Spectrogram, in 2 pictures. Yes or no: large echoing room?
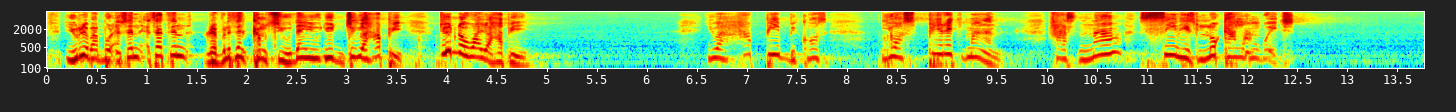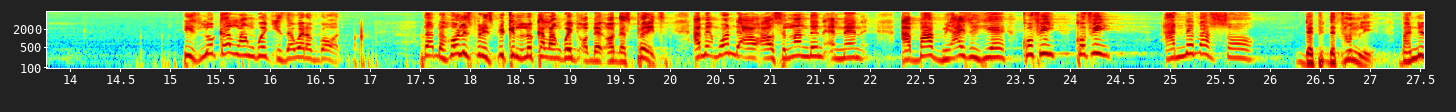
yes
